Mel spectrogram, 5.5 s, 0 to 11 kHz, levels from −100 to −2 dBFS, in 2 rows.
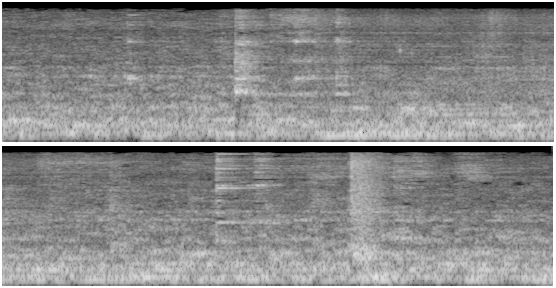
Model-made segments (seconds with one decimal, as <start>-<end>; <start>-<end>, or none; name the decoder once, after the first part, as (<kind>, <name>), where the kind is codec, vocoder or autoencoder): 1.4-3.0 (codec, SNAC)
